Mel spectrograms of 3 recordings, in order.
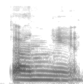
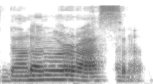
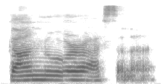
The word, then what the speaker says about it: Dhanurasana: There's no Y. Danyu. So it's danurasana. Danurasana. No ya sound. Danurasana. Danurasana.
